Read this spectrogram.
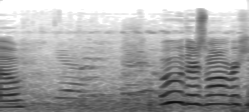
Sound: child's Voice

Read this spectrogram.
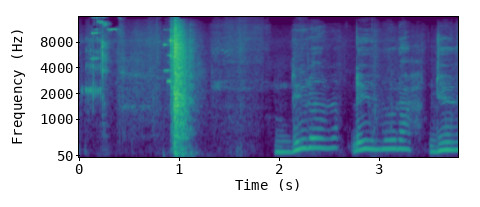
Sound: door slamming

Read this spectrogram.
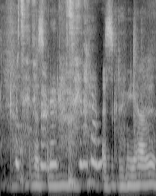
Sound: nervous muttering

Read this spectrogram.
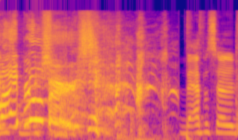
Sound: laughs

